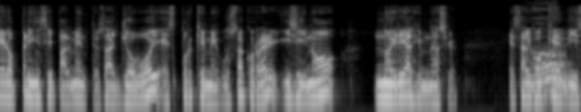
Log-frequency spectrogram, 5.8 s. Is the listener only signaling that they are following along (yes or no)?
yes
